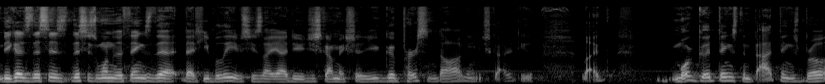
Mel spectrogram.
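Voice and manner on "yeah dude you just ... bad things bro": soft, easygoing, laid-back bro talk. Describing what his little brother believes, the speaker imitates his little brother's bro talk. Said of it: "that's how he talks".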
